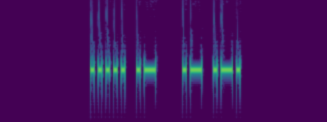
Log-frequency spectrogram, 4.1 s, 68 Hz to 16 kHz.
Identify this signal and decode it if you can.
Morse code, heard as a keyed tone, about 25 wpm, 700 Hz. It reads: 5A AR
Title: Field Day Exchanges Encore - 25wpm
